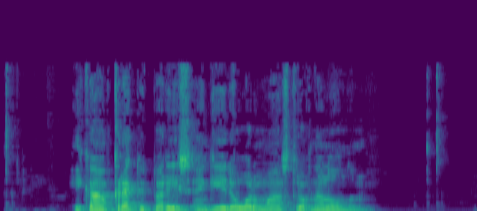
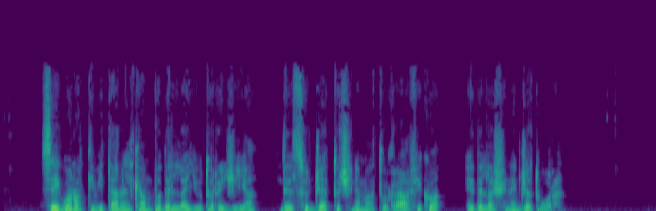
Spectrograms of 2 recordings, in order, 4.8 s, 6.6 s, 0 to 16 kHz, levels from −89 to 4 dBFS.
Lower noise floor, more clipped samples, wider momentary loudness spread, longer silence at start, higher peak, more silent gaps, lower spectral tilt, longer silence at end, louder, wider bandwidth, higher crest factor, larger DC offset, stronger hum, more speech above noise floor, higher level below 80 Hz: second, -73 dBFS vs -79 dBFS; neither; first, 12 LU vs 9 LU; first, 0.75 s vs 0.45 s; about the same, -8 dBFS vs -10 dBFS; neither; about the same, -6 dB/octave vs -5.5 dB/octave; first, 1.1 s vs 0.95 s; first, -27 LUFS vs -31 LUFS; about the same, 11.5 kHz vs 11.5 kHz; about the same, 20 dB vs 22 dB; neither; neither; about the same, 47 dB vs 48 dB; first, -44 dBFS vs -52 dBFS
